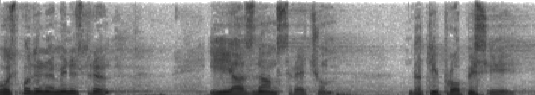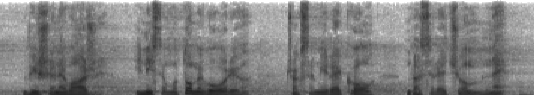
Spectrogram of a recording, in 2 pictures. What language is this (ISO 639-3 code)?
srp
